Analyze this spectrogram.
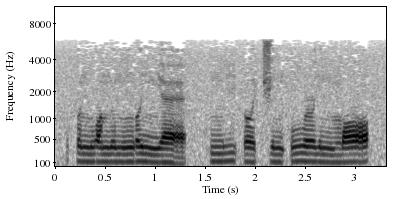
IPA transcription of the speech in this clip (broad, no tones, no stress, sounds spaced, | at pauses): θ o n w ɔ n u n ŋ ɤ ɲ ɛ | m i ʔ ɤ t͡ʃ i n ʔ u ɹ i n m ɔ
